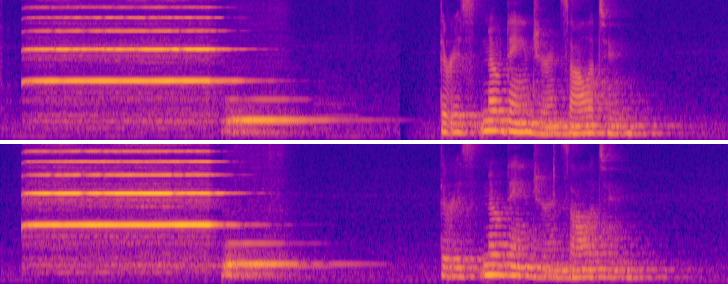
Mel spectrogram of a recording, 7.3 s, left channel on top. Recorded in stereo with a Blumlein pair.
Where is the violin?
20° right, 0.8 m.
